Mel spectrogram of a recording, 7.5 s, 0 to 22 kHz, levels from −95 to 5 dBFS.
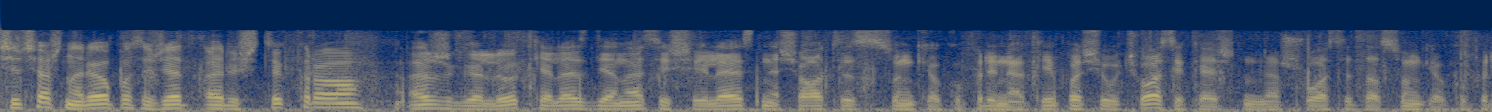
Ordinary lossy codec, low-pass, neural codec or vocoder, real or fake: MP3, 64 kbps; 7.2 kHz; none; real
